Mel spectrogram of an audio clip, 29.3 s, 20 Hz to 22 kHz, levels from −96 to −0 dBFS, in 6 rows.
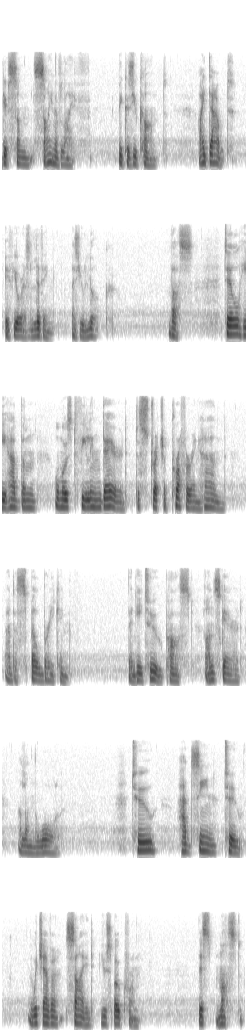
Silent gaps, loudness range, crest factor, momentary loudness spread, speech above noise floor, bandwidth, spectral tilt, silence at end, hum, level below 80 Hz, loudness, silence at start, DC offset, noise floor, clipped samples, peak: none; 8 LU; 22 dB; 16 LU; 36 dB; 7.6 kHz; -6 dB/octave; 0.05 s; none; -82 dBFS; -35 LUFS; 0 s; under 0.1%; -70 dBFS; under 0.1%; -14 dBFS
